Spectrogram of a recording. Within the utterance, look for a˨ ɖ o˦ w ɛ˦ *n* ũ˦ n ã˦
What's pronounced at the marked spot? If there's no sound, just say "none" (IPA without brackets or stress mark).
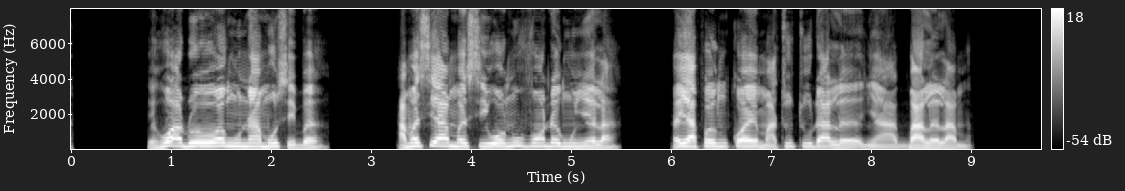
ŋ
